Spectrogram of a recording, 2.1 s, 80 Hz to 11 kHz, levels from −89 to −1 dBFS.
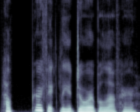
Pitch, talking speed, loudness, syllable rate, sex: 160 Hz, 140 wpm, -17 LUFS, 5.6 syllables/s, female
